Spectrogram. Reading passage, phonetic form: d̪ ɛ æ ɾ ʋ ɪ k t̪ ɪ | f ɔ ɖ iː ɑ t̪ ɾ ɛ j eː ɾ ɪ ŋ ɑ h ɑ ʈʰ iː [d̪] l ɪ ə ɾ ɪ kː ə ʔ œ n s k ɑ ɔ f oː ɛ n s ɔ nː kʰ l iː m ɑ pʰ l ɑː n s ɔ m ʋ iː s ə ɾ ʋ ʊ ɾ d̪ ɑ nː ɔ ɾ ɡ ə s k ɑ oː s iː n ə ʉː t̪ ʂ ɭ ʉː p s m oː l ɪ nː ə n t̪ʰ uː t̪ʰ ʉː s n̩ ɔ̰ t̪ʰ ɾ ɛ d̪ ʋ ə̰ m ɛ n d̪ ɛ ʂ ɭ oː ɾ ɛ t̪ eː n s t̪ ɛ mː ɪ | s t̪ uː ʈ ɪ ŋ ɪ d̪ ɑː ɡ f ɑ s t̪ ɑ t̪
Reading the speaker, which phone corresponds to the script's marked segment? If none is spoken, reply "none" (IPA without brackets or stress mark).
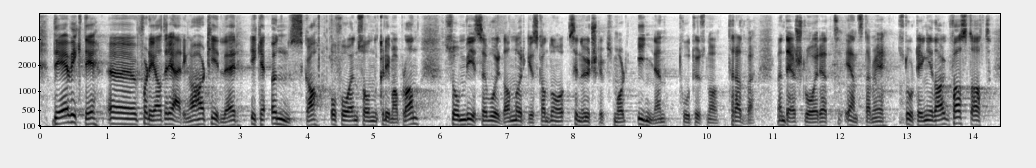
d̪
